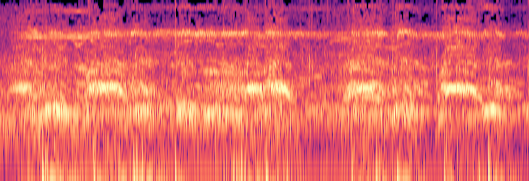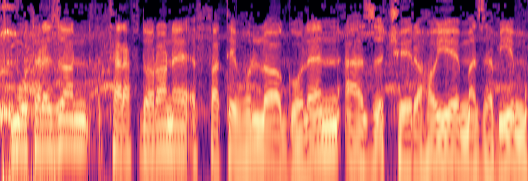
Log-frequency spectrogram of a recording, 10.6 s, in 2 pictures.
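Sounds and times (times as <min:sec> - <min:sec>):
large crowd of angry protesters shouting and chanting: 0:00.0 - 0:10.5
speech: 0:05.4 - 0:10.5.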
